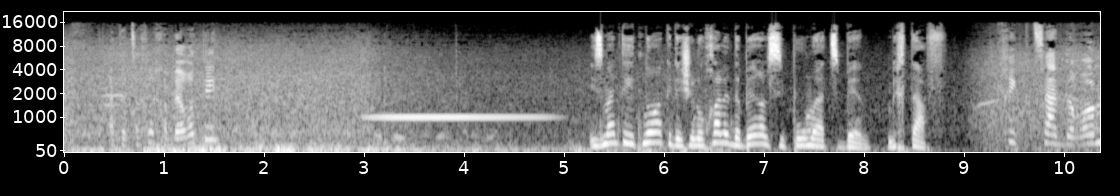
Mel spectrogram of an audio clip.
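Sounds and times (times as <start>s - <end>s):
waves washing at the Border Beach between Bat Yam and Jaffa: 0.0s - 10.3s
wind at the Border Beach between Bat Yam and Jaffa: 0.0s - 10.3s
speech: 0.6s - 2.2s, 5.2s - 8.8s, 9.4s - 10.3s
faint thin sustained tone: 3.0s - 5.0s.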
